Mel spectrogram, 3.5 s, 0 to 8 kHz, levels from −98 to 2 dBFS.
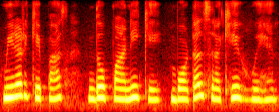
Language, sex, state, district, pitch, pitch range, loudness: Hindi, female, Bihar, West Champaran, 260 Hz, 240-275 Hz, -15 LUFS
